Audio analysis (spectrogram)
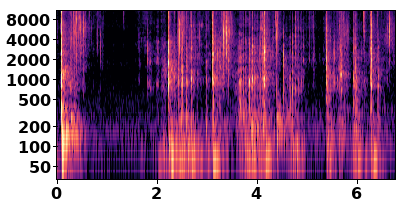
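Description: A solid oval bar of dry white soap, pale lilac in colour and held in the hand, is shaved with a snap-off utility blade. Bright, dry scraping and crackling crunches come in quick bursts, with a brief quiet pause near the start. Each crisp cut dies away almost instantly.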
